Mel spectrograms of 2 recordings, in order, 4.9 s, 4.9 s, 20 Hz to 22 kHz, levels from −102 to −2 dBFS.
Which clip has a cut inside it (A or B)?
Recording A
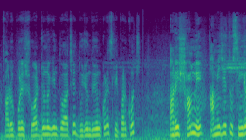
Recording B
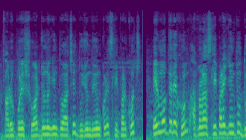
B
